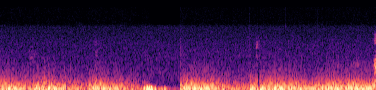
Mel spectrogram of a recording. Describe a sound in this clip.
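A tool rumbles with a deep, steady throb.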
